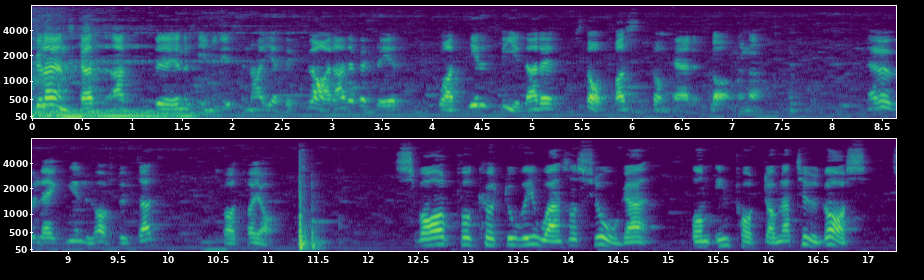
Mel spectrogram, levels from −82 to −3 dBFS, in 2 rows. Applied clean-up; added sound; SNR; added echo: classical method log-MMSE.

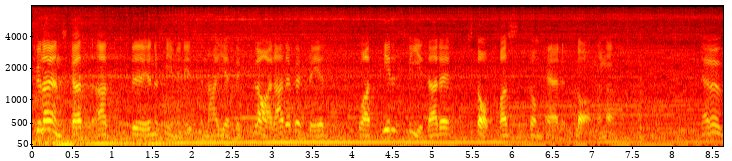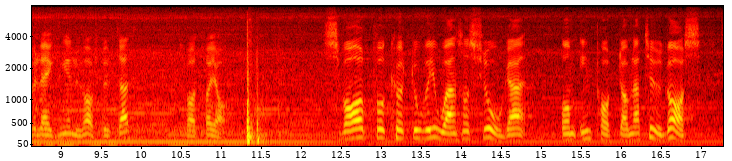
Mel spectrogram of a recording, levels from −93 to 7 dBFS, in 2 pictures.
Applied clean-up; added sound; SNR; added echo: none; Engine; 4 dB; none.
